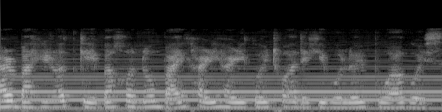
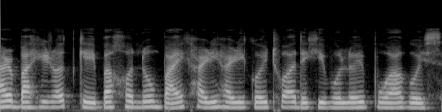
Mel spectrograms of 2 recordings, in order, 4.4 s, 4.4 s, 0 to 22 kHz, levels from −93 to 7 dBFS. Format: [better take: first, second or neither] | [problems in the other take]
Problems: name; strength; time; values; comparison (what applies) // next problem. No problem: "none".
second | background sound (Wind instrument, woodwind instrument); 5 dB below the speech // room echo; dies away in 0.2 s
